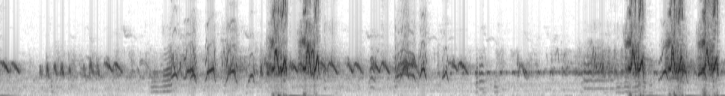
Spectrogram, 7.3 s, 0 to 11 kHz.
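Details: Osprey on the nest with a live fish, 24 June 2018 at 7:32 AM: steady, rapid high whistles, about two or three per second, with louder bursts and clattering knocks near the end.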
